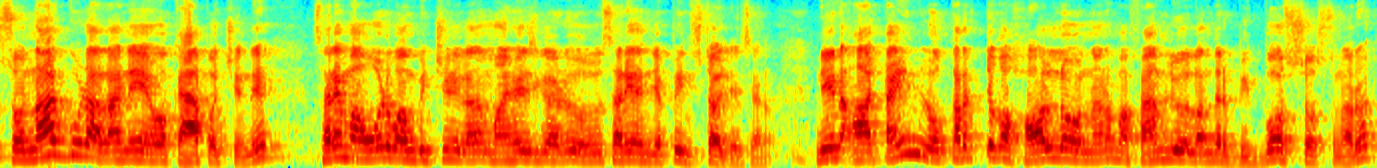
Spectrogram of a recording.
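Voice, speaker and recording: A young man, hosting a casual tech vlog in a chatty, animated way and mixing in English words. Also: a little high. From India. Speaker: tech YouTuber.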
